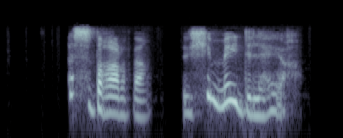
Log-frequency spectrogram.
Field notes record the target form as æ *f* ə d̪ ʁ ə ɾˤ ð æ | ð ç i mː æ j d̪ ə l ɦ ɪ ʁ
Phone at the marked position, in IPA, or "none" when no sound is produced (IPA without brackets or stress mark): s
